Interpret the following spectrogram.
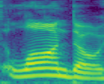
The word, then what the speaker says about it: Londo: It's Londo. He's named after Londo from Babylon 5, not Lando Calrissian.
